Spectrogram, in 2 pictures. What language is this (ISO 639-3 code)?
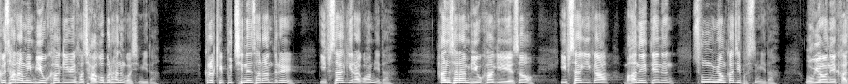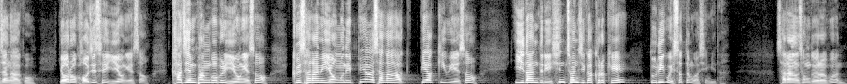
kor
